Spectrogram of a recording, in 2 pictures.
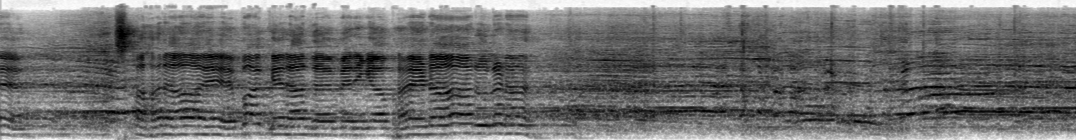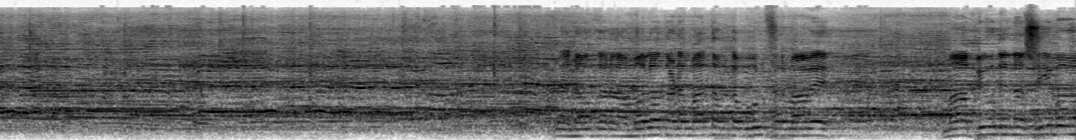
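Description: A man chants a lament loudly through a microphone and loudspeakers.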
